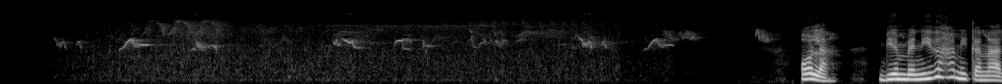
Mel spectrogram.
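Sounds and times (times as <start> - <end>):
background hiss: 0.4 - 7.8
small birds chirping: 0.4 - 8.8.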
